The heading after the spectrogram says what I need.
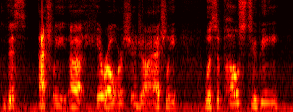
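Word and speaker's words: shujaa: with the generic name hero or shuja which that is actually how it's pronounced as swahili for hero so you know i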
